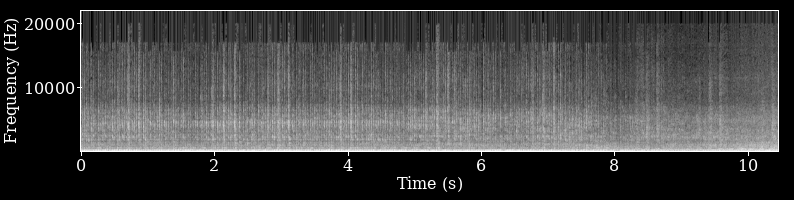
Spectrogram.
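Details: 1987 Jeep Cherokee Renix 4.0 idle: loping, uneven beat with recurring stumble from a dead cylinder; cylinder 6 exhaust rocker moved less, traced to a sticking exhaust valve or bad lifter; loosening its rocker bolt smoothed the idle, leaving a slight tick.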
